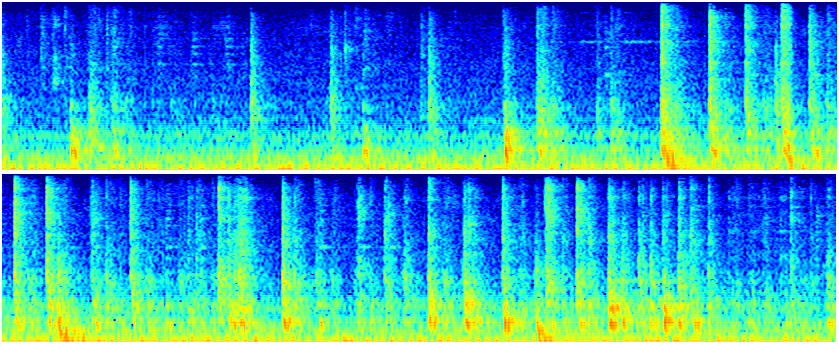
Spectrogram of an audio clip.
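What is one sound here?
Plastic keyboard keys and pads click and tap in quick, uneven bursts.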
